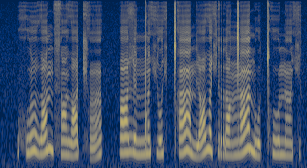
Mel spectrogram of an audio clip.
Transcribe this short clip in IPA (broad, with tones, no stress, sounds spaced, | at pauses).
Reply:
x uː˧˥˧ ðˤ iː˧˥˧ n s ẽ˧ ðˤ a˩˧˩ t͡ʃʰ ə̃ː˩˥ | ɑ˦˥ ɮ e˧ ŋ͡ǃ ə̃˧˥˧ ç ʊː˩˥ ç ǀʰ aː˧˥˧ n iː˩˥ ðˤ i˧ ç r ɑ˧ ŋ͡ǀ aː˧˥˧ n w ʊ˩˥ ǀʰ uː˧ n ə̃ː˧ ç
